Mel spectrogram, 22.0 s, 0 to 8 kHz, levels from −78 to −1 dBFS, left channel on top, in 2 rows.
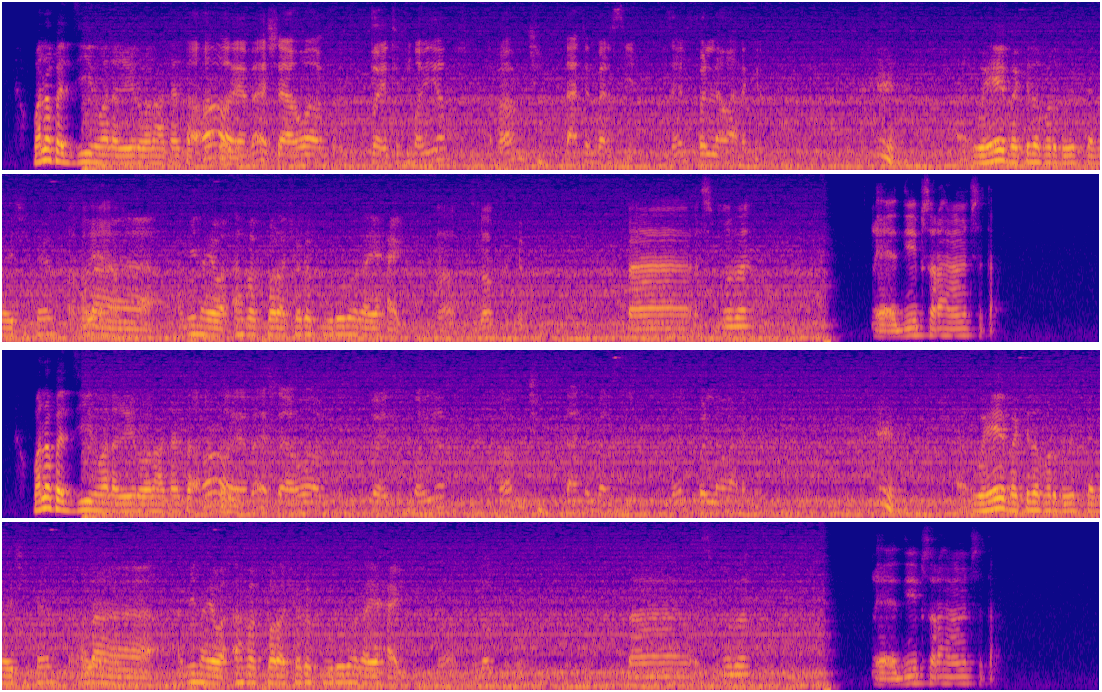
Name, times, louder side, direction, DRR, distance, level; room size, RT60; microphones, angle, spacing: voice 1, 0.3-2.4 8.6-9.1 9.5-15.1, right 1 dB, 15° right, 0.4 m, -19 dB
sound 1, 0.8-19.2, right 1 dB, 80° right, 2.3 m, -26 dB
voice 2, 1.8-3.4 3.7-5.3 5.6-7.8 11.6-12.2 15.3-16.3 17.2-18.6 19.7-20.9, left 3 dB, 40° left, 0.6 m, -24 dB
8.3 x 5.8 x 2.9 m
head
